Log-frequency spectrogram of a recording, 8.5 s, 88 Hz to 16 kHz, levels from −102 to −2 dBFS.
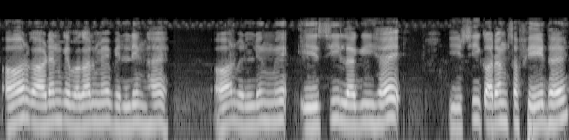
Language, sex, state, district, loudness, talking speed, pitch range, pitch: Hindi, male, Andhra Pradesh, Krishna, -23 LUFS, 125 wpm, 160-180 Hz, 170 Hz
